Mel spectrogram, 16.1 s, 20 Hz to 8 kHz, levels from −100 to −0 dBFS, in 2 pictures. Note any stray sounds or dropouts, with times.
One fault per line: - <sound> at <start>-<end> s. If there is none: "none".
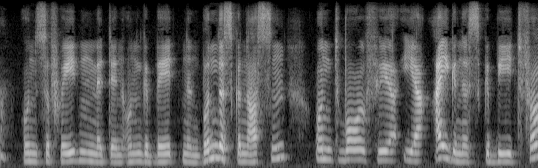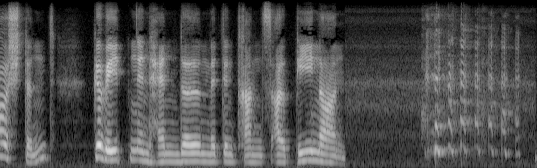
- laugh at 14.4-15.9 s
